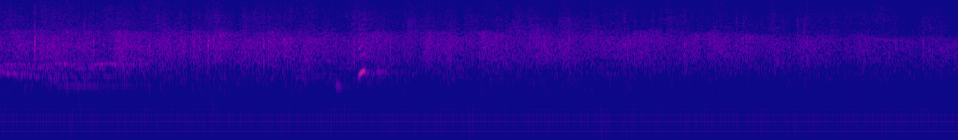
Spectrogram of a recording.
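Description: Steady, continuous applause from a church audience, a dense even clatter of many hands clapping throughout without pause, with no voices standing out above it.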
